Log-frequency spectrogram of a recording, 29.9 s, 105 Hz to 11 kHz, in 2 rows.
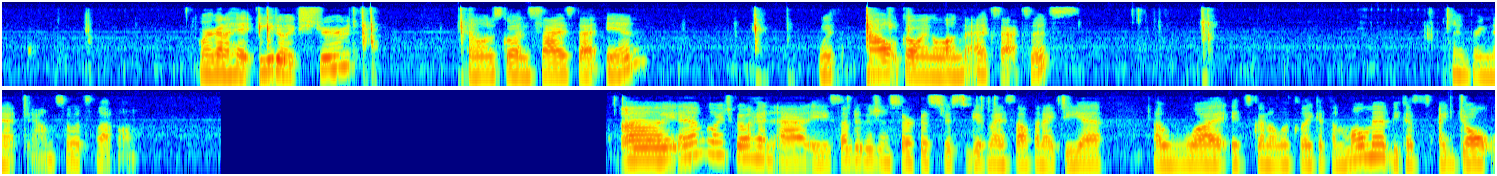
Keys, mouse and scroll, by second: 2.5 e, 4.6 s, 12.0 KP_3, 15.5 click, 18.5 s, 18.8 click, 19.9 a, 20.0 a, 20.1 s, 21.0-23.0 drag, 24.7-27.9 drag, 27.9 middle click.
